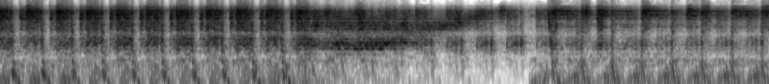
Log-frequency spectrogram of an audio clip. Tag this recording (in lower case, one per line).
music
electronic music
techno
